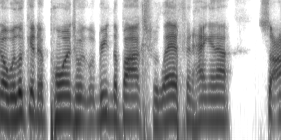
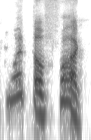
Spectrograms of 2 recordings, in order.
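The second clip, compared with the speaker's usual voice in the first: stunned aside; 8 semitones higher, 8 dB quieter than usual. Retold or imitated. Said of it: "I'm like".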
